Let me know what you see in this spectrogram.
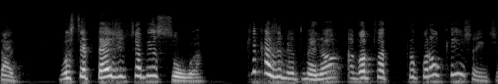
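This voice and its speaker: Talking at a fairly quick pace with a high pitch, a woman sounds animated, her pitch swinging very widely and her loudness shifting a lot, in a dry, close sound with no echo. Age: 60s. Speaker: author and volunteer. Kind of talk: podcast interview. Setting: bistro podcast recording.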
